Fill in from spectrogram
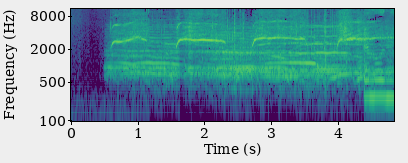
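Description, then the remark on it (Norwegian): A golf crowd on the green in Colorado bursts into loud cheering after a brief quiet moment as Europe celebrates its first Solheim Cup win on American soil, 18-10 over the USA. A dense, sustained roar of many voices with high whoops and shouts rising above it until the end. “jubel på Green i Colorado da Europa kunne feire sin første triumf i Solheim Cup på amerikansk jord etter seier med rekordsifrene 18-10 over USA.”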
